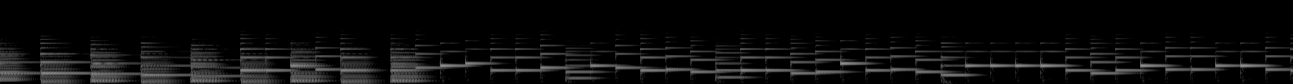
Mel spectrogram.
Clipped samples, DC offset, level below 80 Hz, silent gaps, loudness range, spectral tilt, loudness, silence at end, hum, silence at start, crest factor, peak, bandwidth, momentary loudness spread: under 0.1%; under 0.1%; -68 dBFS; none; 1 LU; -8 dB/octave; -41 LUFS; 0 s; none; 0 s; 14 dB; -26 dBFS; 6.2 kHz; 4 LU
